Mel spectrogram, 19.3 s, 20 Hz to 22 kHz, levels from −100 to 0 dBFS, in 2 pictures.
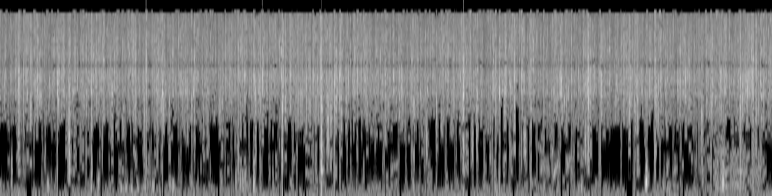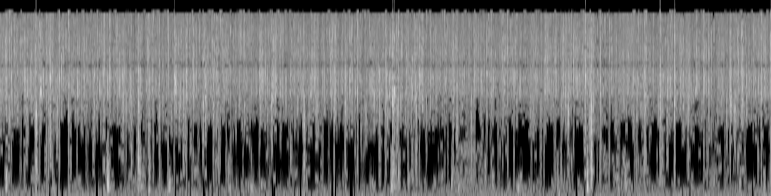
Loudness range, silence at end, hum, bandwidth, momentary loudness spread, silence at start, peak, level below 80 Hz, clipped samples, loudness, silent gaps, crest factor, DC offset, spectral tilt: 1 LU; 0 s; none; 17 kHz; 4 LU; 0 s; 0 dBFS; -50 dBFS; under 0.1%; -18 LUFS; none; 22 dB; under 0.1%; 1 dB/octave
